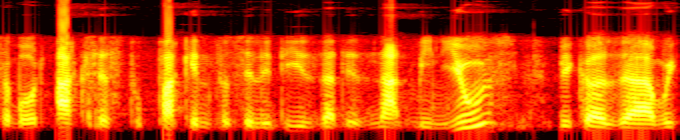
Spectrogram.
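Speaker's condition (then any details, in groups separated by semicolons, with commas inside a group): No condition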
